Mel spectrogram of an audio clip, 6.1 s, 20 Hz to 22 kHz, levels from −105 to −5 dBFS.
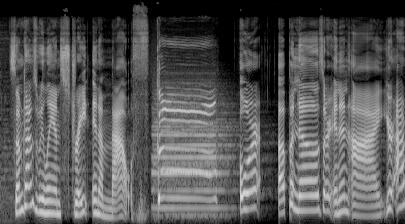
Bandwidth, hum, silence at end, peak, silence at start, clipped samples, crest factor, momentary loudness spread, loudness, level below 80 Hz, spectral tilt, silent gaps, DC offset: over 20 kHz; none; 0 s; -8 dBFS; 0.15 s; under 0.1%; 20 dB; 4 LU; -27 LUFS; -88 dBFS; -2 dB/octave; none; under 0.1%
